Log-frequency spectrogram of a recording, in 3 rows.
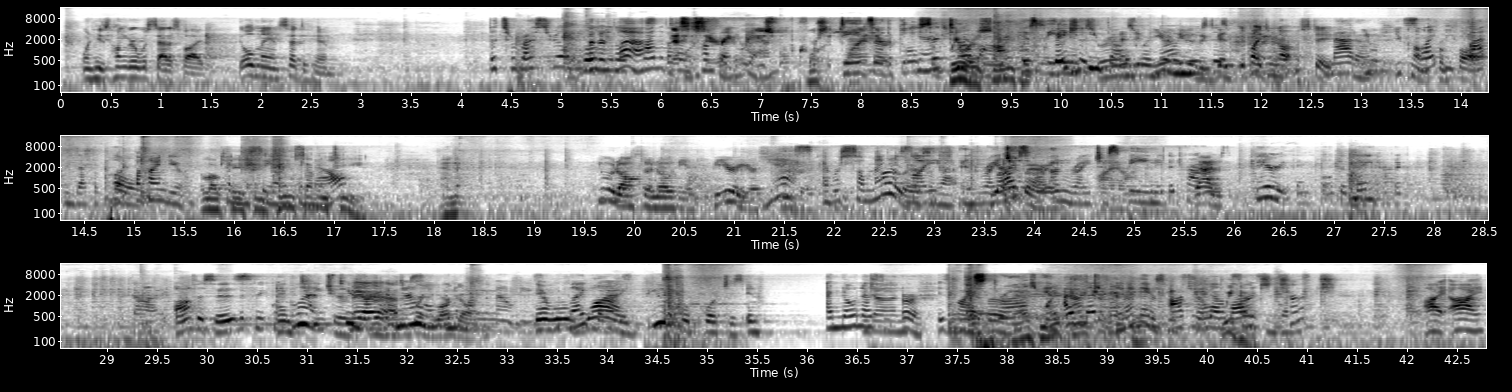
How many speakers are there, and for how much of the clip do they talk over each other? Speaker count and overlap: nine, about 58%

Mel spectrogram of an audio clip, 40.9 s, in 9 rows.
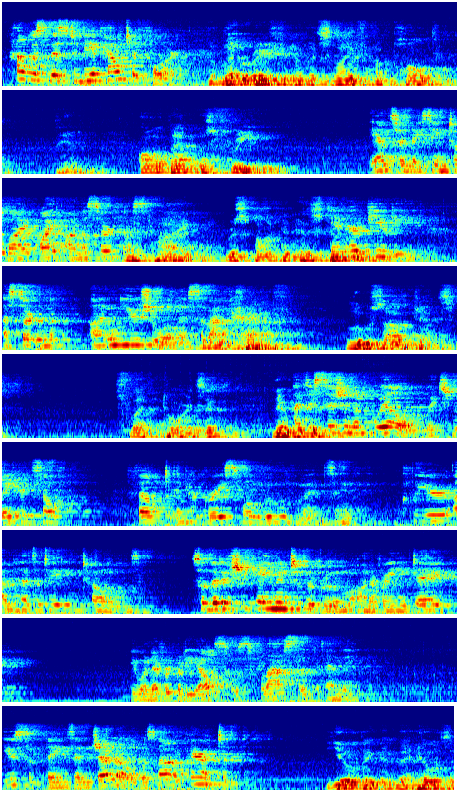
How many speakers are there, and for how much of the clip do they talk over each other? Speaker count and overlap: two, about 5%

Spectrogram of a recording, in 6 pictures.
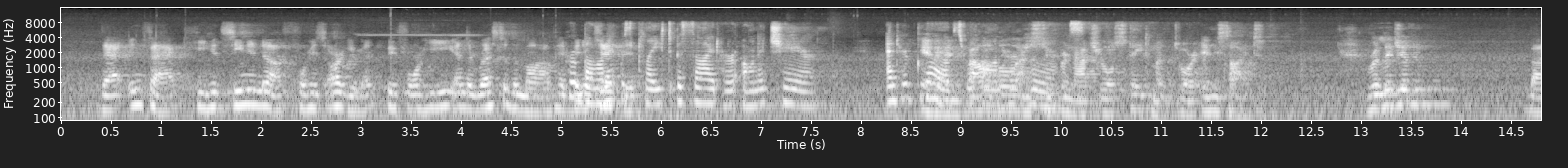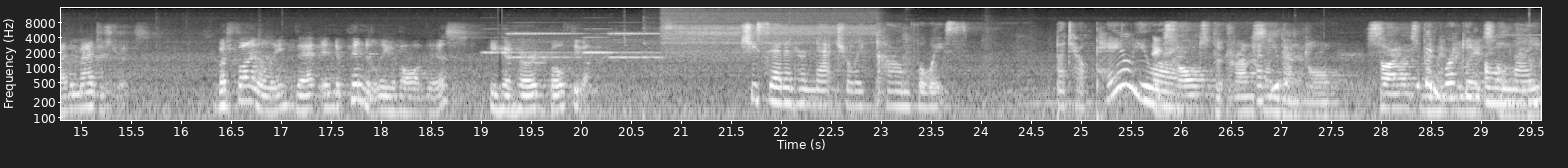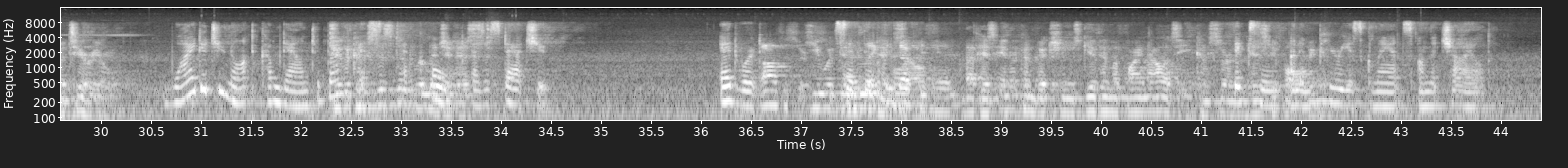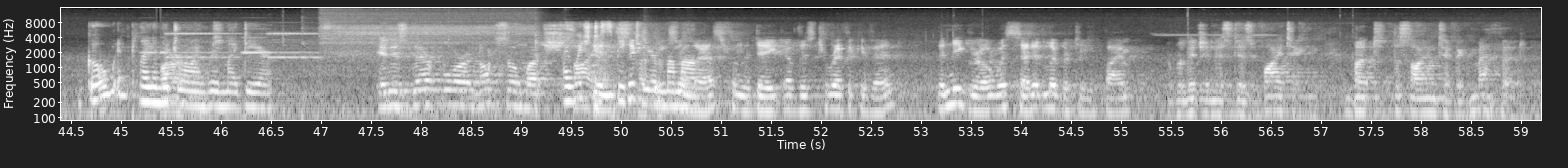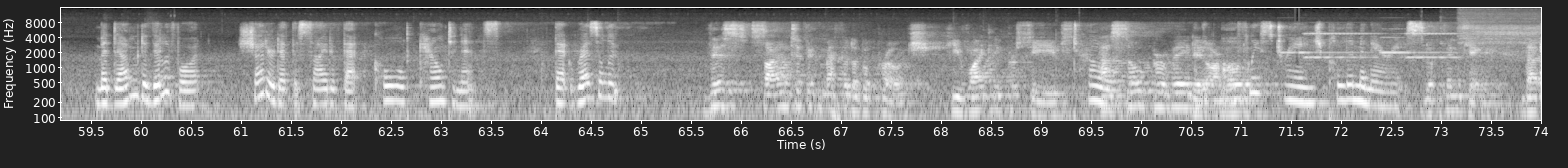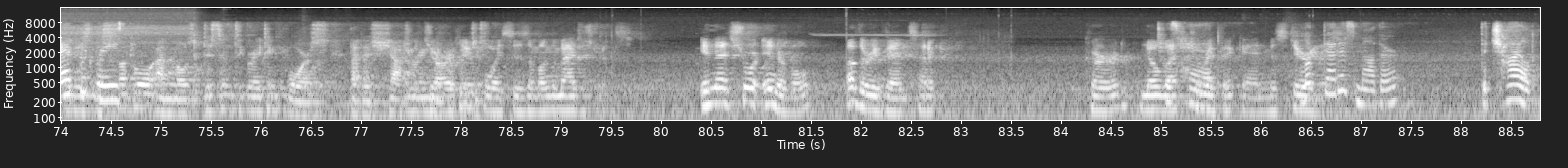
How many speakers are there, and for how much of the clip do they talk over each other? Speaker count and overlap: three, about 23%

